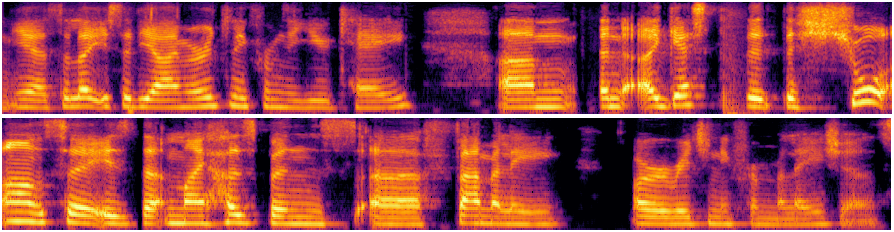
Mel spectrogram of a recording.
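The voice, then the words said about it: British English accent. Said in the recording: “she's from the UK, as you can kind of hear from her accent”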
